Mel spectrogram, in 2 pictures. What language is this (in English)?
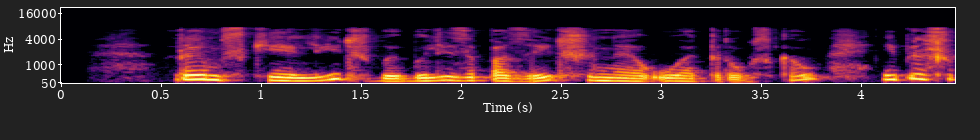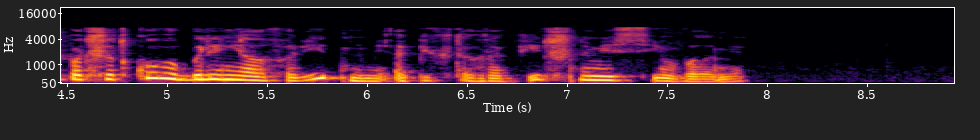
Belarusian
